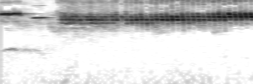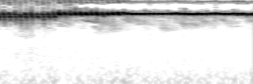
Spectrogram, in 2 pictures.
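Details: Canary singing for canary training: a brief whistle, then a long very rapid rolling trill of evenly pulsed notes that grows steadily louder and slightly higher.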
